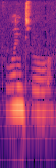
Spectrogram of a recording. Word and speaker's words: bonjour: Bonjour. It's not bonjour. They don't pronounce J as But J isn't as it J. like bonjour is Bonjour.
